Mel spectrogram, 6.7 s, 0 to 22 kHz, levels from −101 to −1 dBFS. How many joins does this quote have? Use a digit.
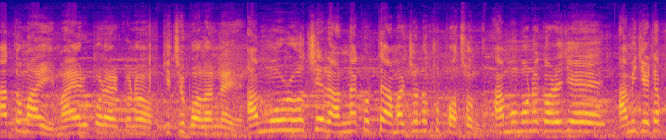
0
